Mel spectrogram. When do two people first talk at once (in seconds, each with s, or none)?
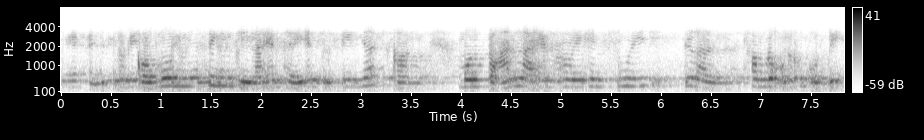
0.6 s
